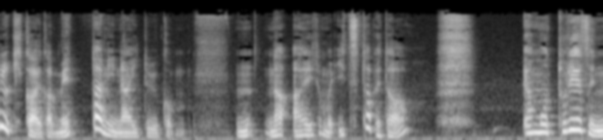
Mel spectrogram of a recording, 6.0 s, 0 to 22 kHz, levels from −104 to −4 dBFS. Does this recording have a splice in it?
yes; 1 cut; at 5.1 s

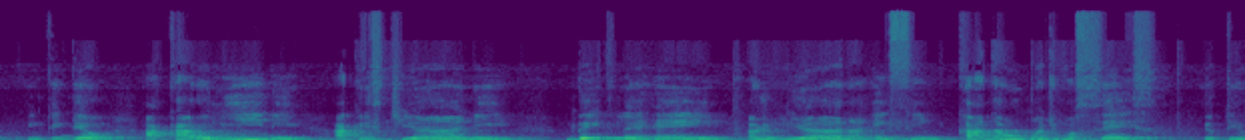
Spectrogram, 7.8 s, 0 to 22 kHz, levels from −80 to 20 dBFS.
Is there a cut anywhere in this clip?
no; 0 cuts

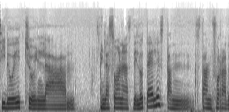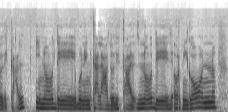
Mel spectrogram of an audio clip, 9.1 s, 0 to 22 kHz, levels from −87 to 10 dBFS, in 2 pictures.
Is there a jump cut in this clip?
no; 0 cuts

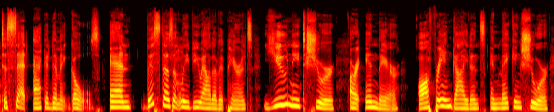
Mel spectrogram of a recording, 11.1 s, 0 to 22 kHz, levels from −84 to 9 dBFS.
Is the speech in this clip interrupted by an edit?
yes; 3 cuts; at 2.1 s, 6.1 s, 7.0 s

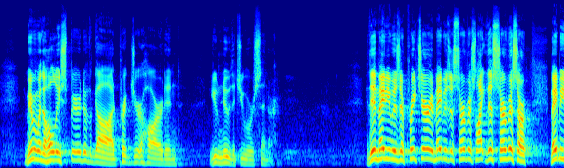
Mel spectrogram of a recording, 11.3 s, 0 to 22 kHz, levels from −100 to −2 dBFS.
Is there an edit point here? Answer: no; 0 cuts

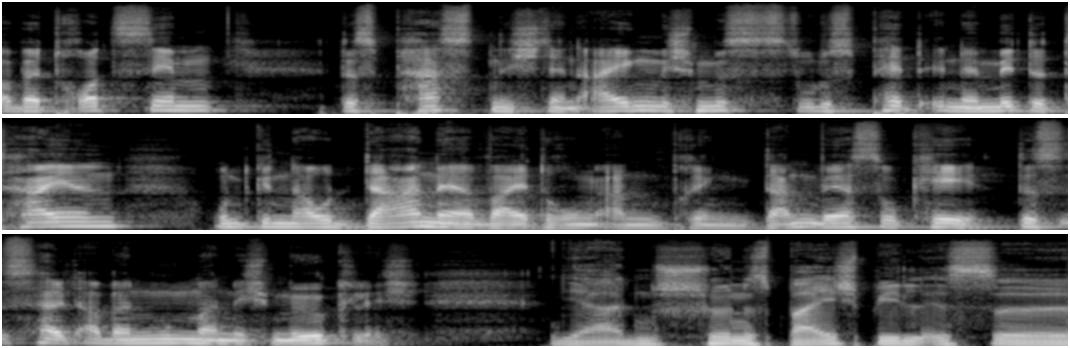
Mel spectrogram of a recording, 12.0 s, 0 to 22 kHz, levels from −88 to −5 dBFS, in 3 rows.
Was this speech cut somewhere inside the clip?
no; 0 cuts

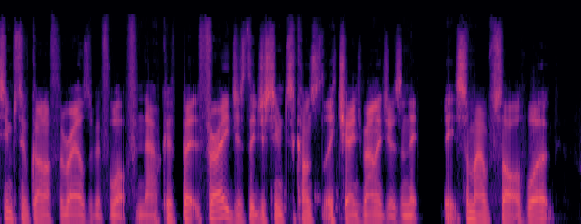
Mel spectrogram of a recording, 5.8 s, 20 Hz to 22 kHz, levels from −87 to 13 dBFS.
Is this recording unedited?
yes; 0 cuts

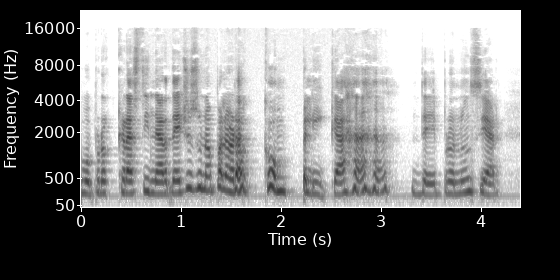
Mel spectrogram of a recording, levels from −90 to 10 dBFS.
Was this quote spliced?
no; 0 cuts

